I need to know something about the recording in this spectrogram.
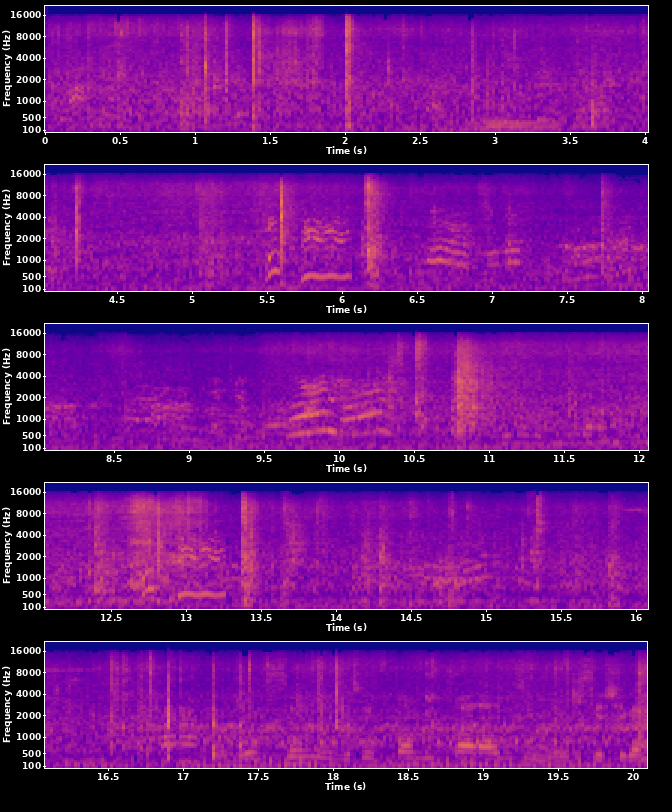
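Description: Skateboards clack and snap sharply against concrete.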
